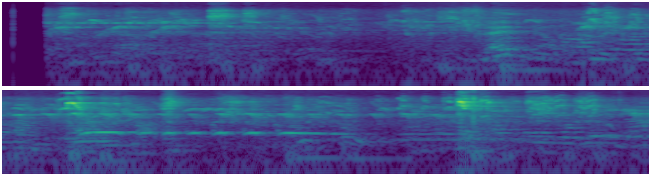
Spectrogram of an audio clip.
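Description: Crimson rosella giving sharp, scratchy chatter with a few bright chirps and one long, level whistle, amid busy background bird twittering and faint voices.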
